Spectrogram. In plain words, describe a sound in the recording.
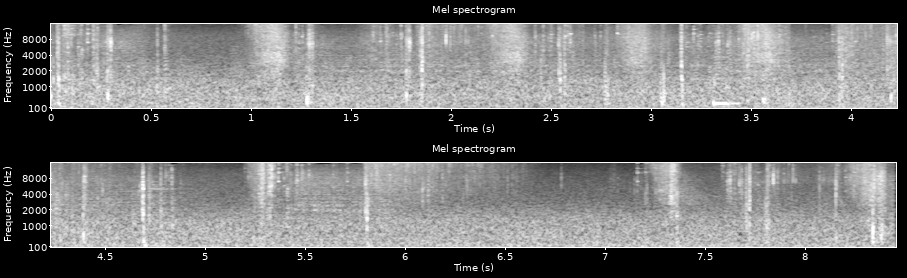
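Hands and shoes scrape and tap on rock as a climber pulls upward.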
